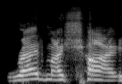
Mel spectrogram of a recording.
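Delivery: mock slow, loud, slurred Scottish accent.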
